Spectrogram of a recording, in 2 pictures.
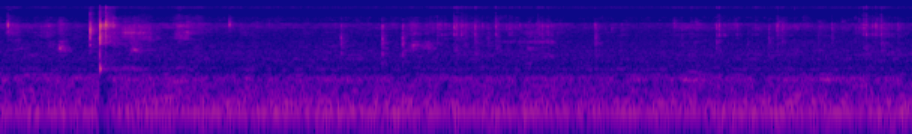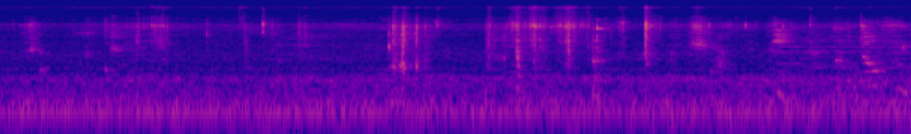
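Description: Light clicks, taps and rustles of painted cardboard toilet-roll rings being handled, over a steady low hum. There is a sharp click about half a second in, and the clicking comes thicker and faster a little over two thirds of the way through.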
